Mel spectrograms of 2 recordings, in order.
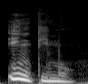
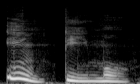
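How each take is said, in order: First: Said in the usual way. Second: Íntimo split as ÍN-ti-mo; syllable by syllable. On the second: Shown as a demonstration. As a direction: say Íntimo in parts, stressing ÍN. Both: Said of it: "try to understand the rules".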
